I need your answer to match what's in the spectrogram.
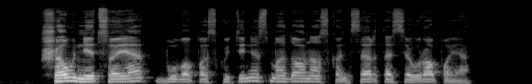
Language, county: Lithuanian, Kaunas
